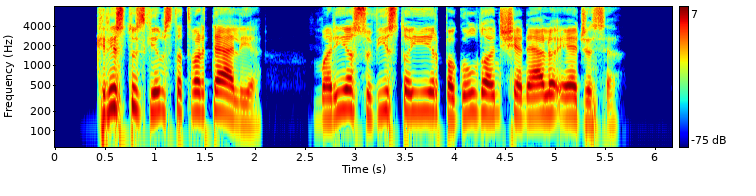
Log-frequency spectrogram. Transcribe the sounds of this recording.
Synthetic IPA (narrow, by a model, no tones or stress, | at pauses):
kɾʲɪst̪ʊsɡʲɪmst̪ɐt̪ʋɐɾʲt̪ʲæːlʲijɛ | mɐɾʲɪjɛsʊʋʲiːst̪oːjiːɪɾpɐɡʊlˠd̪oːɐnt̪ʲʃʲiɛnʲæːlʲoːʔeːd͡ʒʲoːsʲɛ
